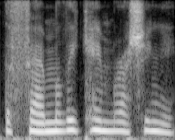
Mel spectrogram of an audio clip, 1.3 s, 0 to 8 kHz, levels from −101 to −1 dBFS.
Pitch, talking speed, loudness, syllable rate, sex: 195 Hz, 230 wpm, -14 LUFS, 6.4 syllables/s, female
